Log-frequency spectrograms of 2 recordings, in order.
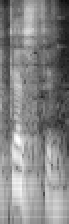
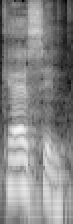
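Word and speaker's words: castle: هنا في الكلمه دي لو واحد مش عارف القاعده هيقول ايه ها هيقول كاستل تمام طب اللي فاهم بقى وعارف ان في قاعده بتقولون ان الاس لو جه وراه حرف التي يبقى التي مش هينطق هيبقى سايلنت ليتر زي كلمه كاسل تمام معناها قلعه يسمع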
